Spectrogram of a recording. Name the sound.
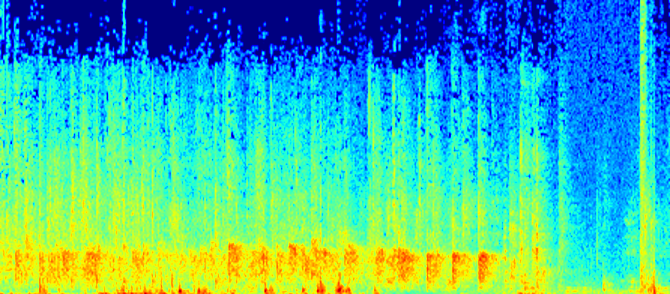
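audience applause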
